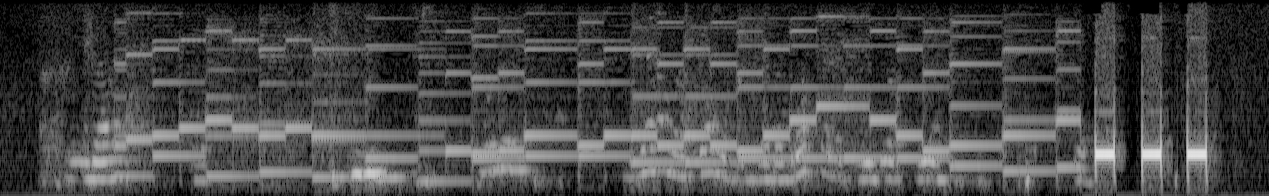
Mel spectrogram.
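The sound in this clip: A simple electronic hold melody plays while an office telephone call is transferred to another department, a steady tune of bright tones followed by three short, loud beeps at the end.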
